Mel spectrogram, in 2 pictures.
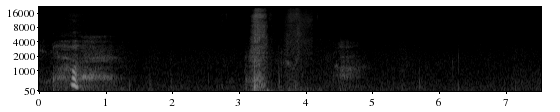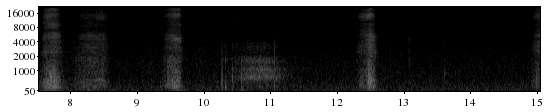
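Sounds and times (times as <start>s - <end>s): soft breathing: 0.0s - 1.4s, 3.2s - 5.0s
person sneezing: 3.2s - 3.9s.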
